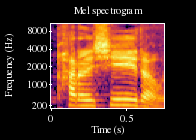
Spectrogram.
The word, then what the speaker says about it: 파르시: 자기네들을 나는 이란 사람이야 말할 때 뭐라고 말하냐면 파르시라고 그래.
